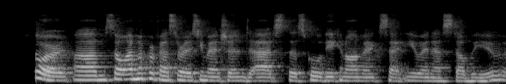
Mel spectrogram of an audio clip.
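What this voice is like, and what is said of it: American accent. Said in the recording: “I'm American, as you can probably tell from the accent”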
